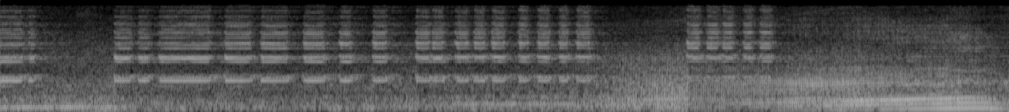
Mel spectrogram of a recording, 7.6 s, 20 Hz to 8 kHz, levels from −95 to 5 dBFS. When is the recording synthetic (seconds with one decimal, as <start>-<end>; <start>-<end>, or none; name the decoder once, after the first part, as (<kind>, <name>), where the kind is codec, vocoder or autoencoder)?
6.8-7.6 (codec, SNAC)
